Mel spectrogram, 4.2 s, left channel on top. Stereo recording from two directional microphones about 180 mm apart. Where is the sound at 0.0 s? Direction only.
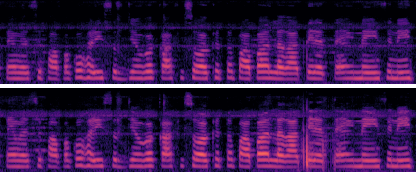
5° right (ahead or behind).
